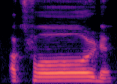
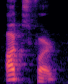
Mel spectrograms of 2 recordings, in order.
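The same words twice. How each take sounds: First: ऑक्सफोर्ड slow, as uks-FOOOARD; lengthened wrong vowel. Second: ऑक्सफर्ड as OKS-furd; short weak vowel ending ऑक्सफर्ड; correct pronunciation. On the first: Teacher showing the error, ऑक्सफोर्ड as uks-FOOOARD. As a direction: drag the second O of ऑक्सफोर्ड long. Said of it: "इसको हम लंबा कर देते हैं". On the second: Teacher modelling the fix, ऑक्सफर्ड as OKS-furd. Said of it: "वो ई बन जाएगा". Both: Shown as a demonstration.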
